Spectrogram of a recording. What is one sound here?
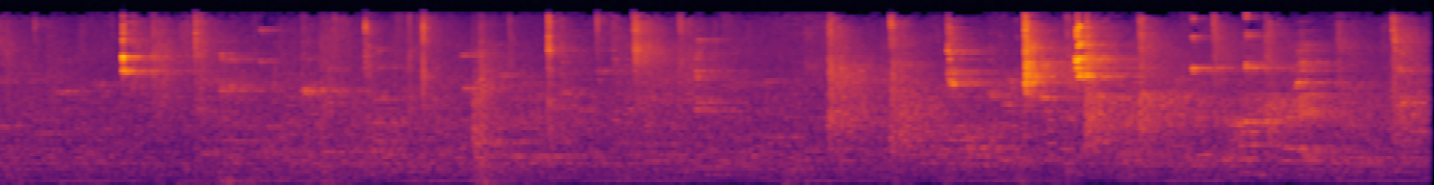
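Shoes squeak sharply on a sports floor.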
